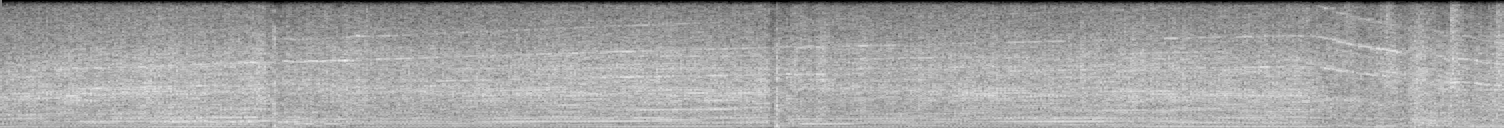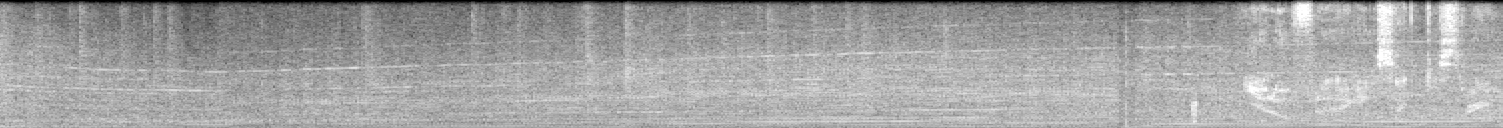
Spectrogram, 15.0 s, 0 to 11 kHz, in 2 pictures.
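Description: An Aston Martin V8 GT race car engine roars through laps of Brands Hatch in Assetto Corsa Competizione, continuous loud revving and gear changes with tire squeal, while someone talks over it.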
